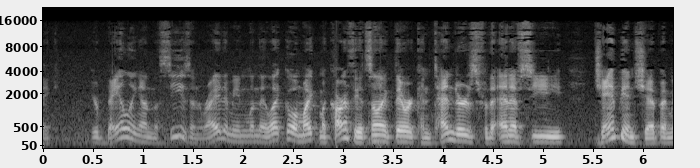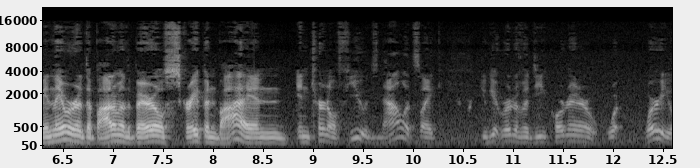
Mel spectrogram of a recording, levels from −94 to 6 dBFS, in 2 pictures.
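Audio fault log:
2.44–8.49 s, automatic gain falling: from "mean when they let" to "internal feuds" the level sinks by about 8 dB as the gain control backs off an input it judged too loud or too noisy. The room noise sinks too, unlike when a talker moves away.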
